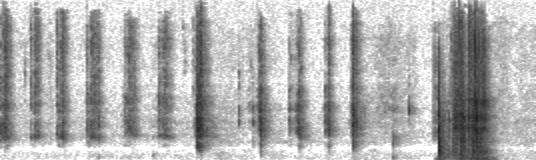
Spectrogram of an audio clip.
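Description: A wide-tooth wig comb drawn through a short synthetic wig, each stroke giving a short, sharp rasp at about four strokes a second. The strokes thin out and stop a little before a single louder rustle near the end.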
